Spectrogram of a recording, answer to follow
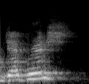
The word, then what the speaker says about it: debris: It is not debris or debris. It is pronounced as debris. Debris. The S is silent.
